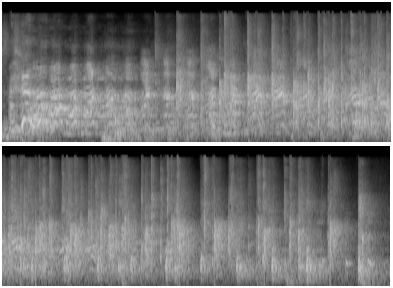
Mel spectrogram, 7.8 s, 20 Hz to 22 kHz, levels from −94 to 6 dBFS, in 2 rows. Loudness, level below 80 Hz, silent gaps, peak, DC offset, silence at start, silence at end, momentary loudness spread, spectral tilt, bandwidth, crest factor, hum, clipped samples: -20 LUFS; -54 dBFS; none; -6 dBFS; under 0.1%; 0 s; 0 s; 6 LU; -2 dB/octave; 17 kHz; 16 dB; none; under 0.1%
